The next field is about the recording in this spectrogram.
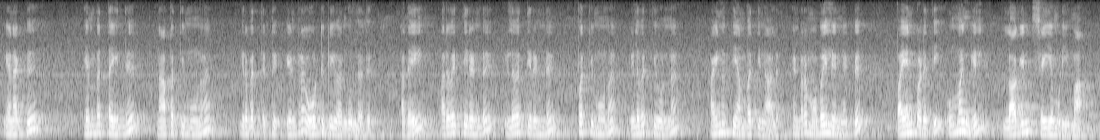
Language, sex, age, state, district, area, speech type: Tamil, male, 45-60, Tamil Nadu, Erode, urban, read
